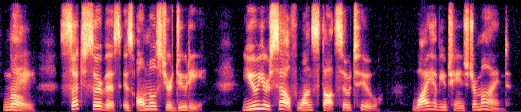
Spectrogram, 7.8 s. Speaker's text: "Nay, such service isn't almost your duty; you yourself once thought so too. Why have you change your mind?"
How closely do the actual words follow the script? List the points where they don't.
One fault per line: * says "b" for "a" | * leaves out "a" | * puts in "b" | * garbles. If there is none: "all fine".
* says "is" for "isn't"
* says "changed" for "change"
